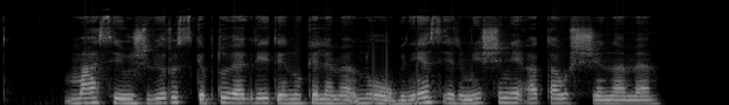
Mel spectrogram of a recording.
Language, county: Lithuanian, Panevėžys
